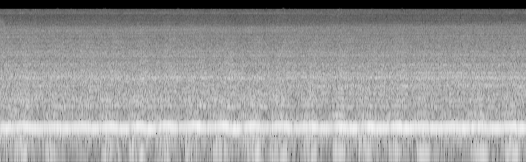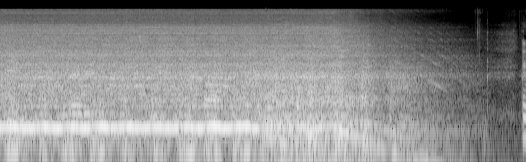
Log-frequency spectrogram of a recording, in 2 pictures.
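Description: A countertop blender runs continuously at high speed, pulsing as it mixes a green smoothie of foraged weeds; a loud, steady motor whine with a churning texture that cuts off sharply near the end.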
